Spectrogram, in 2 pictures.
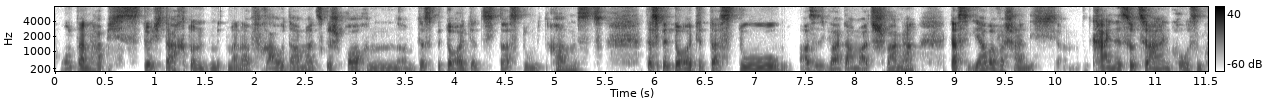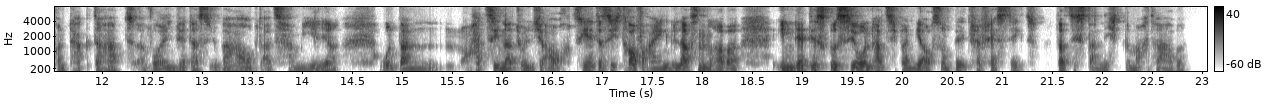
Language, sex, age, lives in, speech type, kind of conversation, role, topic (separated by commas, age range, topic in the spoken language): German, male, 55-59, Germany, conversation, podcast, guest, Wie gehst du mit dem Druck um, den „richtigen“ Plan zu wählen?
